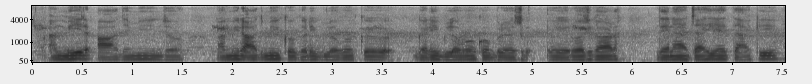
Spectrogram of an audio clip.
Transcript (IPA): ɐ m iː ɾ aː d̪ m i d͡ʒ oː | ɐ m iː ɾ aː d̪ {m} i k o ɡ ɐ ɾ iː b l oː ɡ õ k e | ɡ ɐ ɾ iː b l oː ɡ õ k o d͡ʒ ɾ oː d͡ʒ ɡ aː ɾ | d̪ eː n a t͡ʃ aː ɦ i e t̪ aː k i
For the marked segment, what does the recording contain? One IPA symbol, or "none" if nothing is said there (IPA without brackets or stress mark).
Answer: m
